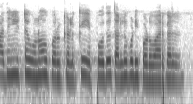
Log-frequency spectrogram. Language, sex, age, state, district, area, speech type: Tamil, female, 18-30, Tamil Nadu, Tiruvarur, rural, read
